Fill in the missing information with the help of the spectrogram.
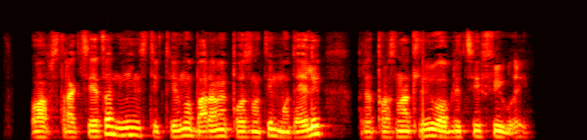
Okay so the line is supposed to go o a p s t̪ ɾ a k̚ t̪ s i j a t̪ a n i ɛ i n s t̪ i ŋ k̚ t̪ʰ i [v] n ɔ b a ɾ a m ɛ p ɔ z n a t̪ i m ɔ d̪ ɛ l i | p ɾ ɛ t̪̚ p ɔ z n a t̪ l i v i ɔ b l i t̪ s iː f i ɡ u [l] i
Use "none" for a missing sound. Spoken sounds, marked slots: v, ɾ

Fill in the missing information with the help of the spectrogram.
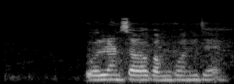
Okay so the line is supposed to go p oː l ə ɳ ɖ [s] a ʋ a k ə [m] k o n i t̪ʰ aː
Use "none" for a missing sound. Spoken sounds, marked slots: s, m

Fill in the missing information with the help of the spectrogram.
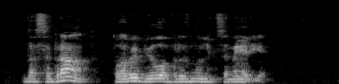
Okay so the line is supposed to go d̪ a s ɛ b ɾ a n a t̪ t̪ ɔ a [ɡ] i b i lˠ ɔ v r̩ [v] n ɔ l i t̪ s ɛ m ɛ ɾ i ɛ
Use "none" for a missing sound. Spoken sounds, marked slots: b, z

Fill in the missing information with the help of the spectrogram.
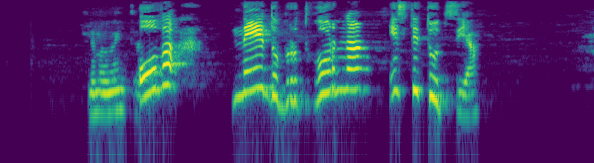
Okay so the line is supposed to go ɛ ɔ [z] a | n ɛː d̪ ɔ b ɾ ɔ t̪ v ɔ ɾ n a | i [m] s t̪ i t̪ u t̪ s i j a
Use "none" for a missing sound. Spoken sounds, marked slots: v, n

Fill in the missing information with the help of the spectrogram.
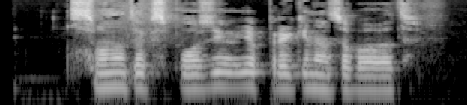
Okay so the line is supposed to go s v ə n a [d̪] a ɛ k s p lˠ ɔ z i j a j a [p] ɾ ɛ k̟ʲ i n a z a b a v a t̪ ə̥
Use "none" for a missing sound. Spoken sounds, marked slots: t̪, p

